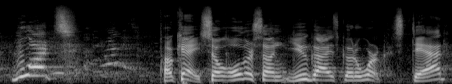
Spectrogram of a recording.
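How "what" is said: high, exaggerated put-on "what"; hammed-up disbelief; mock shock. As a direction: shoot way up in pitch, comically stunned. Demonstrates older son's shocked reaction.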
